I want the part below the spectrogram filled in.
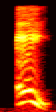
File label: dj, voice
